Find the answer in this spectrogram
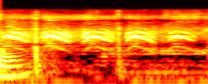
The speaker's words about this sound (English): You hear that? Could mean Indians made a camp. Those crows ain't flying. Figure they're sitting in the trees waiting for a handout. Unless they're feeding on carrion. Wouldn't be corn if they were. Sounds as if they're in those trees.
